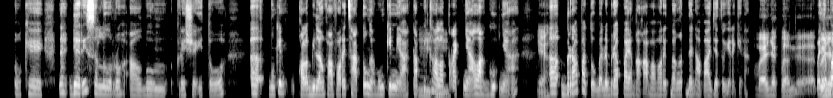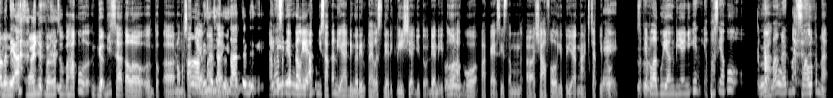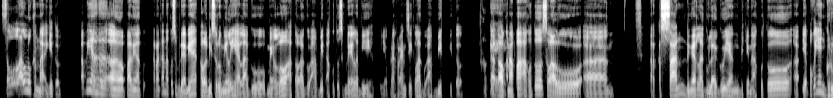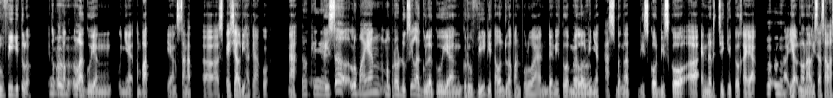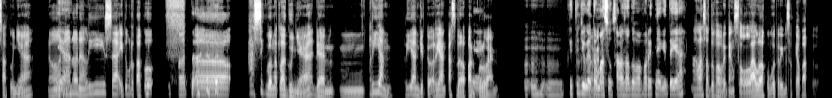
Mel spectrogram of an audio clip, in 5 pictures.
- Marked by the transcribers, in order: in English: "track-nya"; put-on voice: "Banyak banget, banyak banget, banyak banget"; laugh; in English: "playlist"; other background noise; in English: "shuffle"; chuckle; in English: "mellow"; in English: "up beat"; in English: "up beat"; tapping; in English: "groovy"; in English: "groovy"; unintelligible speech; singing: "Nona, nona, Lisa"; laugh
- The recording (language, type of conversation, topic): Indonesian, podcast, Siapa musisi yang pernah mengubah cara kamu mendengarkan musik?
- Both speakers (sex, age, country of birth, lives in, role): female, 45-49, Indonesia, Indonesia, host; male, 35-39, Indonesia, Indonesia, guest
